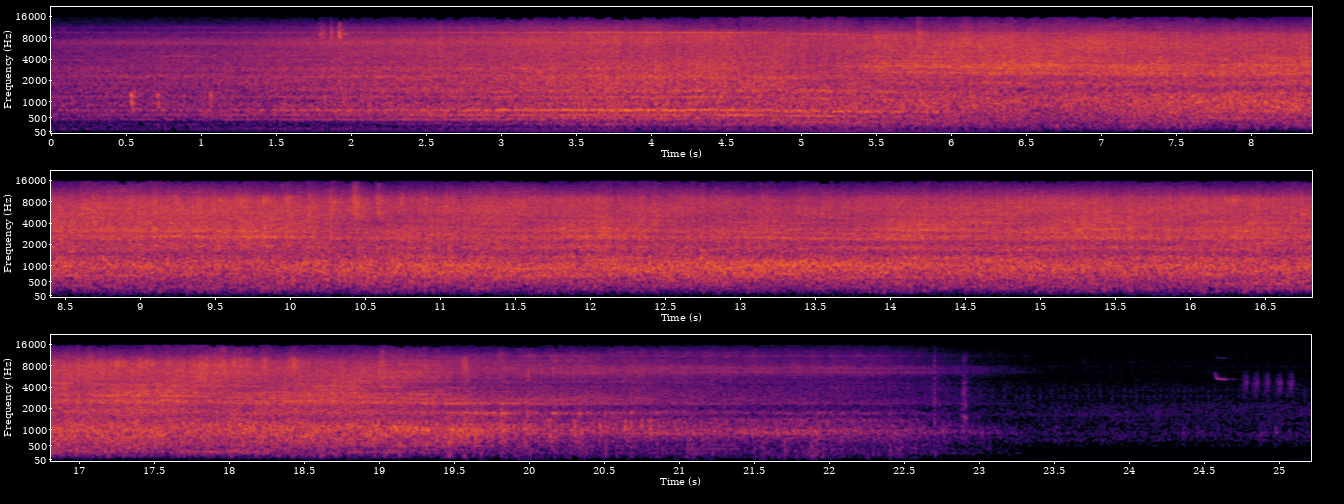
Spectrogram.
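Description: A freight train passing close by: the diesel locomotive's engine note as it approaches, then the wheels of a long rake of flat wagons clattering and rumbling past on the rails. The sound fades away near the end.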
